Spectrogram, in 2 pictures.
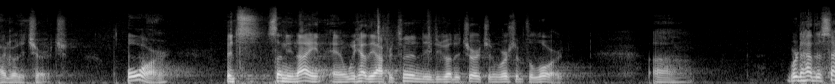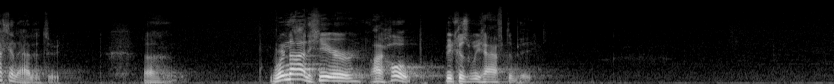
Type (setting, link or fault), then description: setting, large echoing room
